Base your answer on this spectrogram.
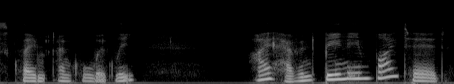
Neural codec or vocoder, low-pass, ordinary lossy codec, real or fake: none; 7.2 kHz; AAC, 32 kbps; real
